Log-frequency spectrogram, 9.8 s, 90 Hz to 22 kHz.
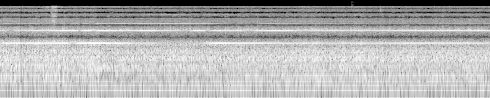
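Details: Sterling roll-off semi, cold start in freezing weather, frozen up and hard to start: steady high-pitched buzzer over cold diesel idle warns of automatic engine shutdown every ~30 seconds until the override button is pressed.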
